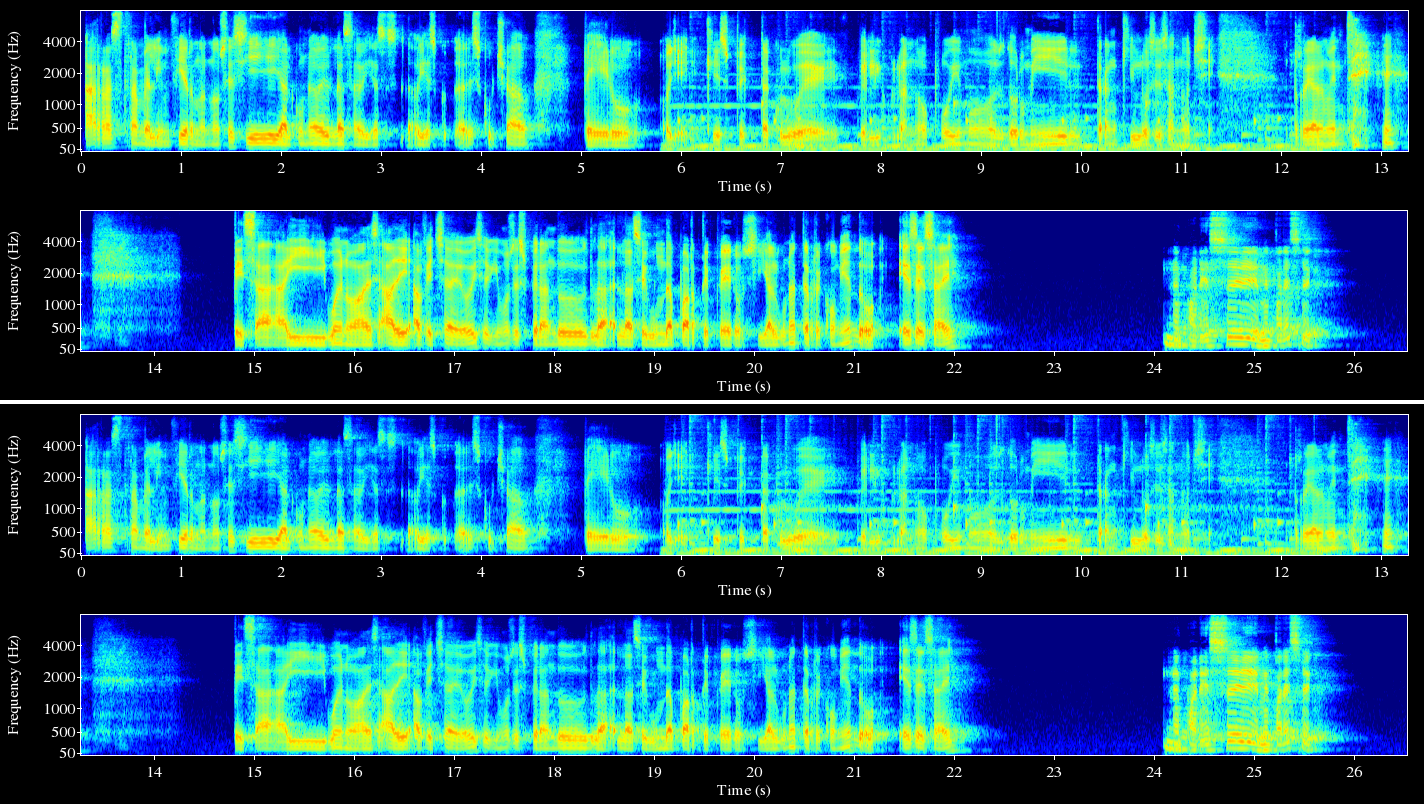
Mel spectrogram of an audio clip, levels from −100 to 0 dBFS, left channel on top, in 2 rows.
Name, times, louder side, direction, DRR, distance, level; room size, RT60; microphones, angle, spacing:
voice 1, 0.0-5.6 5.8-14.0 14.8-22.1, left 4 dB, 45° left, 0.7 m, -31 dB
sound 1, 5.8-12.5, right 1 dB, 90° right, 3.0 m, -42 dB
voice 2, 24.1-25.6, right 1 dB, 25° right, 2.6 m, -31 dB
19.5 x 16.0 x 8.4 m
head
